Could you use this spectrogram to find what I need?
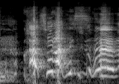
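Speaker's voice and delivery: laughing, high and loud. Real, not acted. Laughing while telling a friend about the child's aim. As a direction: burst out laughing mid-line.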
